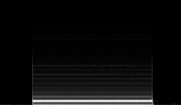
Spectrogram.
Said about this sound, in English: So I had to make a phone call to the folks at Grand Rapids Transmission and see what takes place here on this.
